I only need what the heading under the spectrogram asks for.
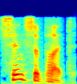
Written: sinciput

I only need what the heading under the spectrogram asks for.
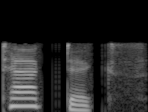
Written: tactics

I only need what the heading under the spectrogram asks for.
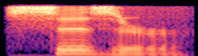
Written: scissor

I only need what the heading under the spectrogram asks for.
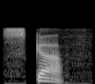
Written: scuff

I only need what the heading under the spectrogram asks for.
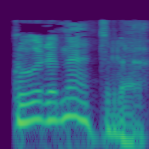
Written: coup de maitre

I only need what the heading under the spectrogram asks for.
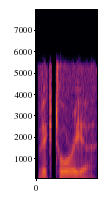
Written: Victoria

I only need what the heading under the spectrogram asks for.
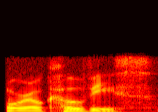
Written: Orocovis

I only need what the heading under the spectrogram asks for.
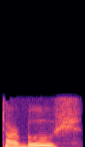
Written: tarbush

